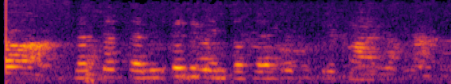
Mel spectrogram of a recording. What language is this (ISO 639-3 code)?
ita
